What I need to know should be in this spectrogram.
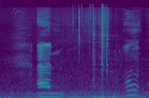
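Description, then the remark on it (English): A loose water bottle rattles and clatters in short bursts inside a moving car, over steady low road rumble, with a couple of brief voiced sounds. “That's my water bottle, it's fine.”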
